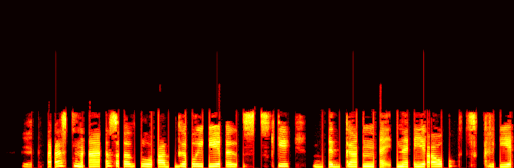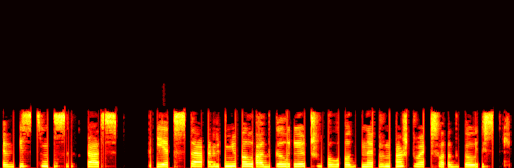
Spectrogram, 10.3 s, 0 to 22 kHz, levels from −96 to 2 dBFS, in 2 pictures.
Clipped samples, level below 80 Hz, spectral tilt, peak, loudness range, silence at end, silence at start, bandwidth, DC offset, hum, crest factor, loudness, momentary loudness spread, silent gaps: under 0.1%; -50 dBFS; -1.5 dB/octave; 0 dBFS; 1 LU; 0.05 s; 0.25 s; 7.8 kHz; under 0.1%; none; 16 dB; -15 LUFS; 6 LU; 1.37-1.41 s, 3.07-3.13 s, 4.78-4.84 s, 5.98-6.02 s, 6.40-6.62 s, 10.08-10.14 s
